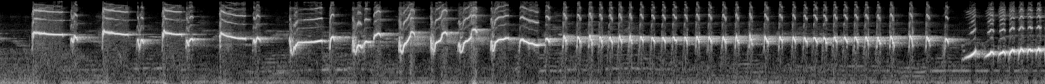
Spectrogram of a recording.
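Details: White-rumped shama in full, constant song, used as a lure to provoke another shama into singing: about ten sharp whistled notes sliding up and down, then a fast, steady run of rapid repeated notes for four seconds, closing on a lower falling whistle.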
